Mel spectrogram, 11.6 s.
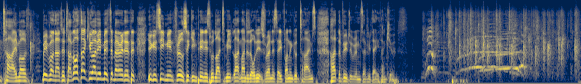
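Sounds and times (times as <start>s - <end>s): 
speech: 0.0s - 9.2s
audience applause: 8.4s - 11.6s.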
